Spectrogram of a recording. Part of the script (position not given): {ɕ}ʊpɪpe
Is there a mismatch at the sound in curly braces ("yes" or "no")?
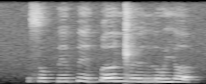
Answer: yes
